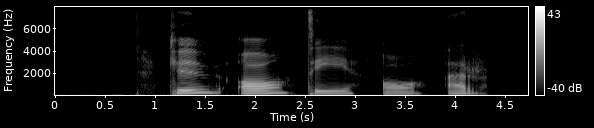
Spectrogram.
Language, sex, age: Swedish, female, 40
